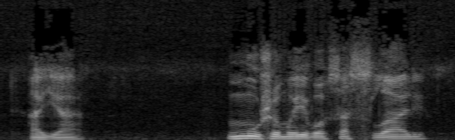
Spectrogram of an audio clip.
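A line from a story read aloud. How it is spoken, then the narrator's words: Calm, unpitying. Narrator (Russian): сказала женщина спокойно, без жалости к мужу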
